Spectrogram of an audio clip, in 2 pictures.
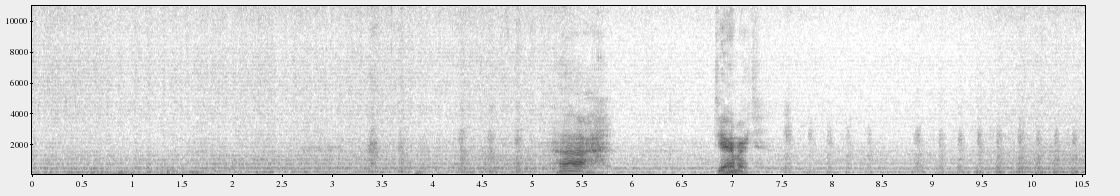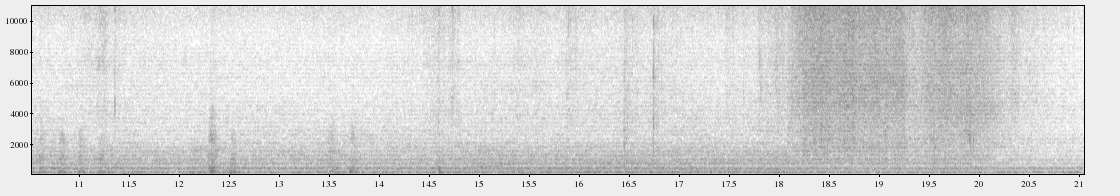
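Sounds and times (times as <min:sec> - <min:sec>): bees buzzing: 0:00.0 - 0:21.0.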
